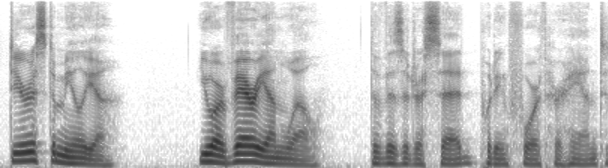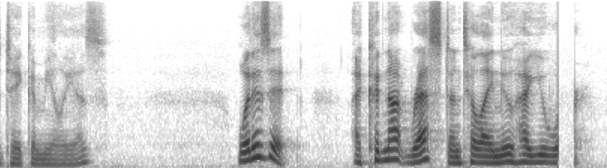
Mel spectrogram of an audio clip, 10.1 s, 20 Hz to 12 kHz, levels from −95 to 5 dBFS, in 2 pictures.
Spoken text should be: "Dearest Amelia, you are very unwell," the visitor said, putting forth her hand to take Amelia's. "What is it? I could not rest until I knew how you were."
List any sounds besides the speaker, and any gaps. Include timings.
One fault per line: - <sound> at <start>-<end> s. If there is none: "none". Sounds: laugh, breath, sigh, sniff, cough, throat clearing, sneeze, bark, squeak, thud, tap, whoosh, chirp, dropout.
- dropout at 9.7-9.8 s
